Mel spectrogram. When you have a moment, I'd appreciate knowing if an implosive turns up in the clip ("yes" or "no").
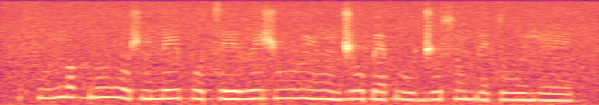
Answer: yes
